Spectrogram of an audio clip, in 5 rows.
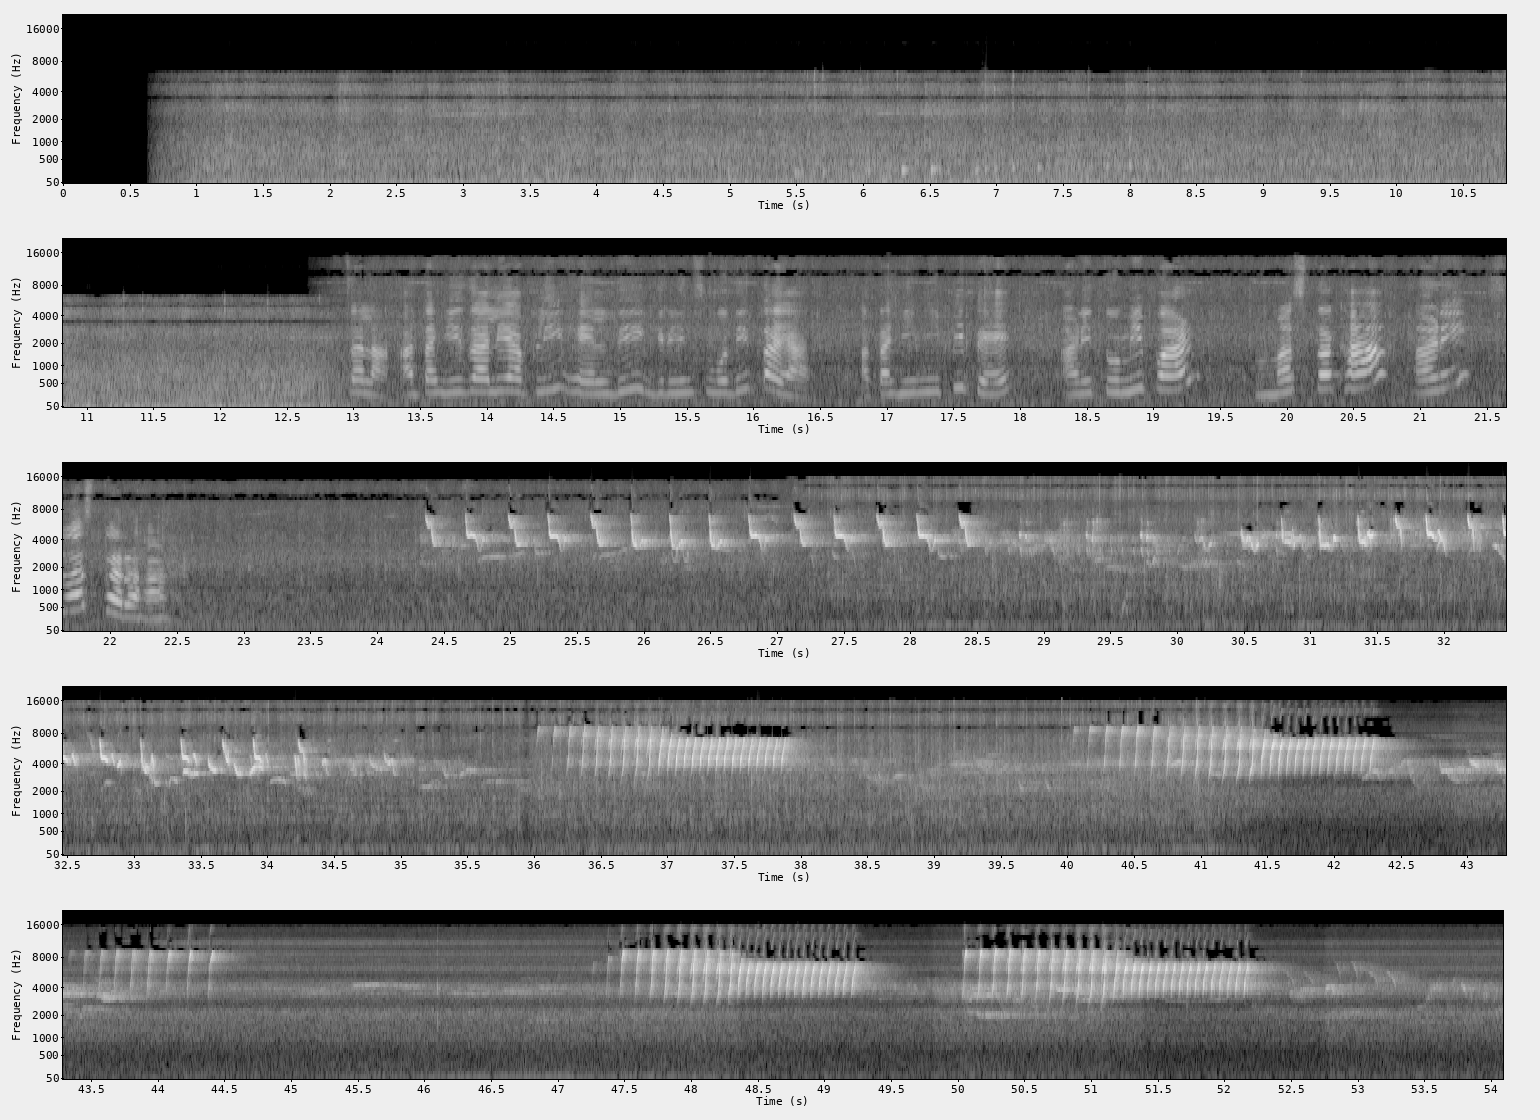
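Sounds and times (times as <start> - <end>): birds chirping rapidly: 24.1 - 44.7, 45.3 - 54.0.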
